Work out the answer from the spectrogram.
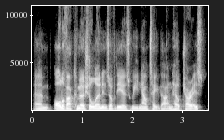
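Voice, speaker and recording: A man's voice: low-pitched, steady tone, fast talker. Man with a broad Yorkshire accent. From England. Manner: easygoing, chatty, with frequent ums. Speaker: creative director and guest. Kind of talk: casual interview conversation.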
